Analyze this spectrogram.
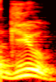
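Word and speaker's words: Guiu: lagi di Barca ya golin di Deb golin dibacanya gimana sih Mar Mar guu Oh guu iya iya ini udah kalau Jawa guyu Mark guyu ya kan Mark guyu emang ah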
